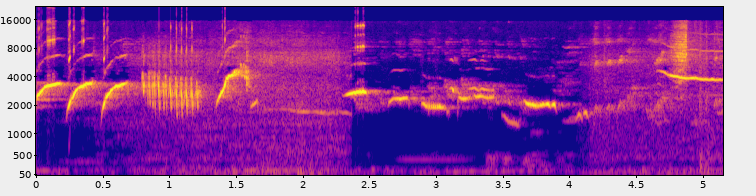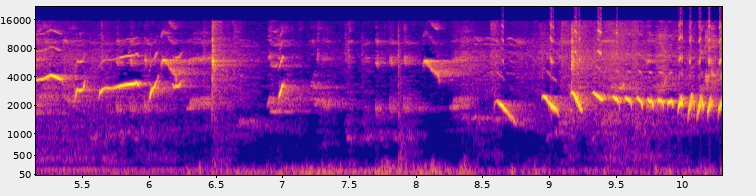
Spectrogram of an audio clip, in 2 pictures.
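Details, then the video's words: White-rumped shama, ngeriwik-style lure song: bursts of whistled slurs and chattering notes separated by short pauses, ending in a quick rising series, over a low background hum. "NGERIWIK JADI PLONG,,DENGARKAN KICAUAN MURAI BATU INI"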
